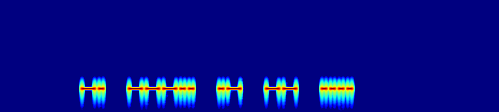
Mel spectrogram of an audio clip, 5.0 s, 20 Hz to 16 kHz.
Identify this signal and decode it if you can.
Morse code, heard as a keyed tone, about 27 wpm, spaced as for 20 wpm, 700 Hz. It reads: N8AMH
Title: USA Call Signs - 5 Characters - 2x Character Spacing - 28wpm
